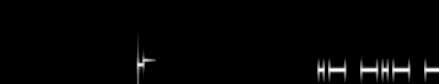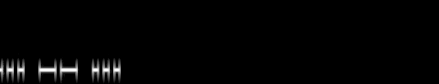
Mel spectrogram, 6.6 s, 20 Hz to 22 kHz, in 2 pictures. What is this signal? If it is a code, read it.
Morse code, heard as a keyed tone, about 30 wpm, 700 Hz. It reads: AKDMS
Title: Code Groups - 5 Letters - 30wpm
